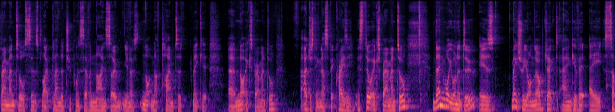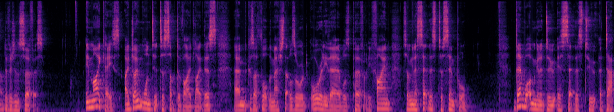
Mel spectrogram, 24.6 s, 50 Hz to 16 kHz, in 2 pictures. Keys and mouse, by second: 11.2-12.2 drag, 20.5 click, 24.1 click.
